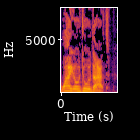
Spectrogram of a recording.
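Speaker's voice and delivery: very high-pitched, put-on Chinese accent. Retelling a comedian's bit about her mom: imitating a chinese accent. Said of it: "My mom talks in a Chinese accent. It goes like this".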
